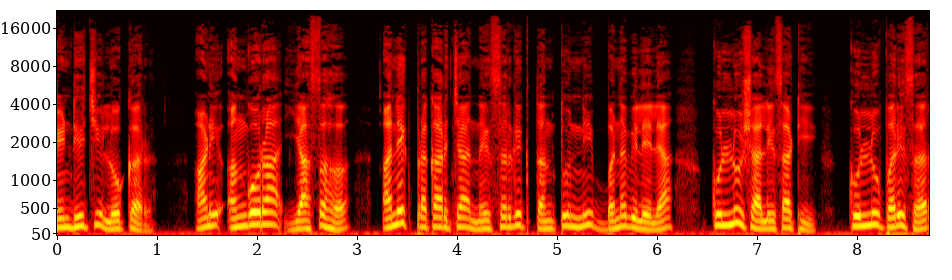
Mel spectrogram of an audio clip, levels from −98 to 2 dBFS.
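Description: Speech runs the whole way through with generation loss: the sound is swirly, smeared and hollow, and consonant attacks blur, more than a single encode would produce. The likely cause is repeated lossy MP3 coding, about four passes at a rate that fits 96 kbit/s, each requantising on a shifted frame grid. A spectrogram would show speckled holes and smeared transients, with nothing above about 19.9 kHz.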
